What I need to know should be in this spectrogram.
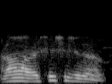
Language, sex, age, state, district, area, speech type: Kashmiri, male, 60+, Jammu and Kashmir, Budgam, rural, conversation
